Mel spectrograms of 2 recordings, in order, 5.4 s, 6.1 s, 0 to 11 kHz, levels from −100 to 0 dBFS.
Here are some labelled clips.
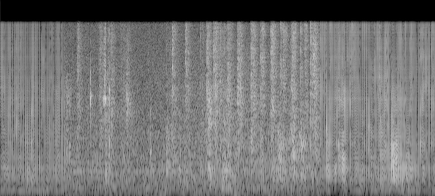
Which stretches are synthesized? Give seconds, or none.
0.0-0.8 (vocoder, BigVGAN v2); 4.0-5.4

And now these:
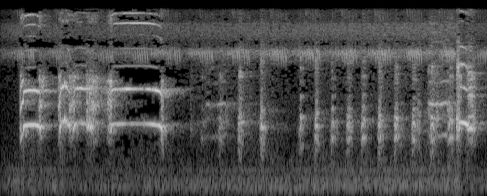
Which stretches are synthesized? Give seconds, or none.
none

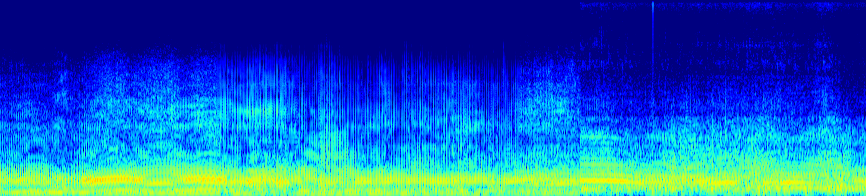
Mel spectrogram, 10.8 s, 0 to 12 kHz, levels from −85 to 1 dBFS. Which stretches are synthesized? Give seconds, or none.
2.7-6.5 (vocoder, BigVGAN v2)

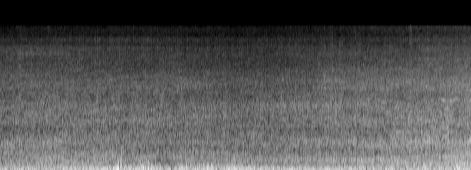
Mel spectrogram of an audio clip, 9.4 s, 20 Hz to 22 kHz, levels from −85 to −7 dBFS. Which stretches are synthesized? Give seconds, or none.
0.0-1.8 (vocoder, Vocos); 5.0-8.3; 8.8-9.4

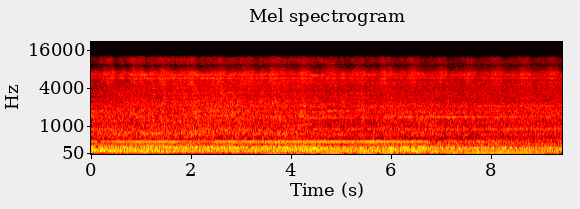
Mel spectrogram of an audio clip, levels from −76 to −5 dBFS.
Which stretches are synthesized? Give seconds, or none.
3.7-5.7 (codec, SNAC)

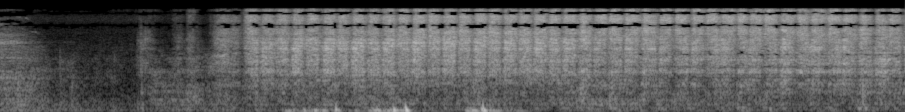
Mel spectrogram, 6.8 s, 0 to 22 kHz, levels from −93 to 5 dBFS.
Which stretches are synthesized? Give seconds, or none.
none

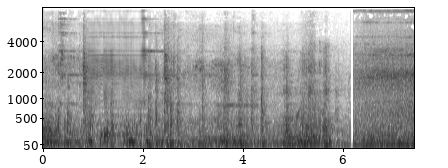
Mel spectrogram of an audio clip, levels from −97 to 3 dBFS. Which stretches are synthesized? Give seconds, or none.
0.9-2.1 (vocoder, Vocos)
